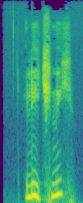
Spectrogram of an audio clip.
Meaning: 1. personal (relating to a particular person) 2. personal
- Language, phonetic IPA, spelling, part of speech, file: Russian, [ˈlʲit͡ɕnɨj], личный, adjective, Ru-личный.ogg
